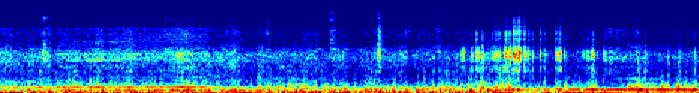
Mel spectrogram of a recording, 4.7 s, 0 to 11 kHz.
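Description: Nissan 200SX (S14) drift car's engine running hard, heard from inside the cabin over constant road and wind rumble, its pitch dropping partway through. Brief higher squeals come over it about three and a half seconds in.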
